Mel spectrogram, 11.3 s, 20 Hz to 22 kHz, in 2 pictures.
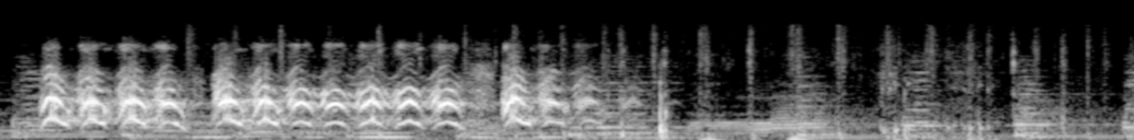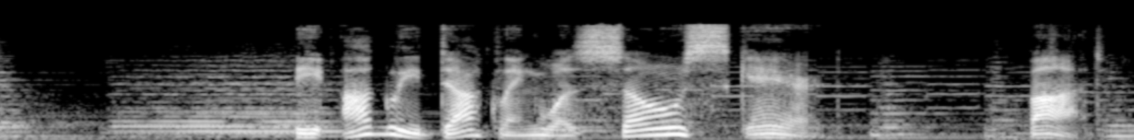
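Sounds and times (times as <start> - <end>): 
big dog barking: 0.2 - 3.3
speech: 7.2 - 9.9, 10.8 - 11.3.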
